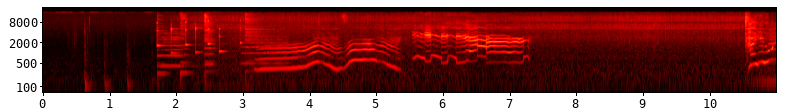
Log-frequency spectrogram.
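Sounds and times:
child making car engine noises: 3.2 - 7.4.

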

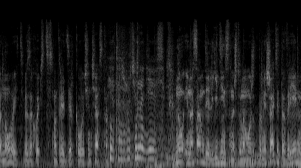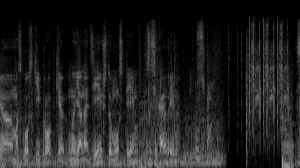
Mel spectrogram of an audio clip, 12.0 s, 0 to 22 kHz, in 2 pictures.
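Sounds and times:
rapid mechanical clicks: 10.6 - 11.9.

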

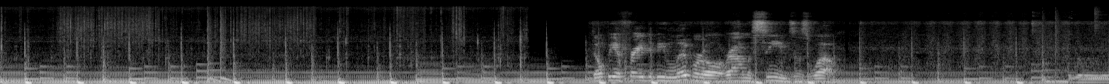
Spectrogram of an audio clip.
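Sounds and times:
cloth wiping vinyl seat: 9.0 - 10.7.

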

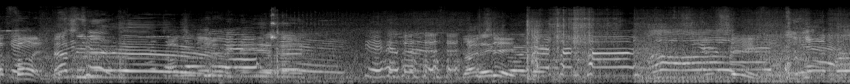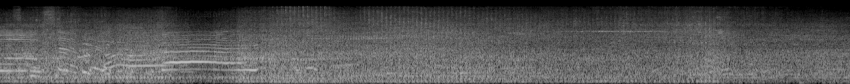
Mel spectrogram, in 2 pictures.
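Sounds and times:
voices calling out: 0.0 - 14.8
motor scooters running: 5.2 - 16.2.

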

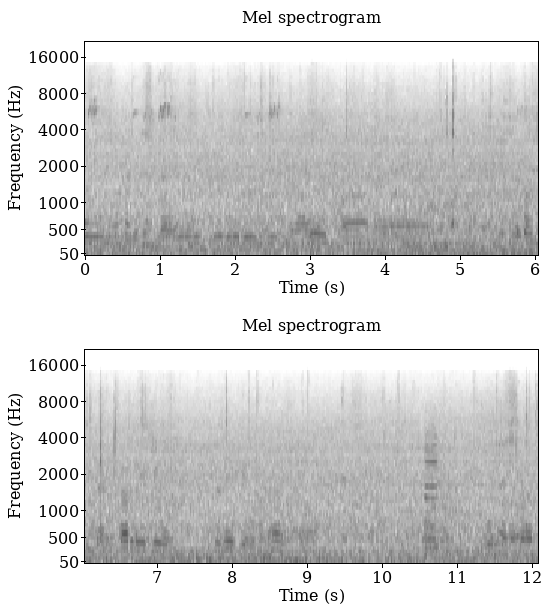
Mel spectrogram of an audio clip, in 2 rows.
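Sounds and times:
short horn toot: 10.6 - 10.9.

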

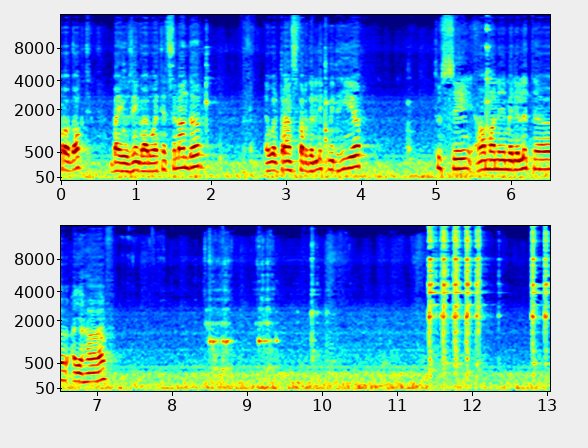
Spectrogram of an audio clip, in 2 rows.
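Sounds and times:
glass clinks: 11.4 - 13.0
glass ringing: 11.4 - 13.0.

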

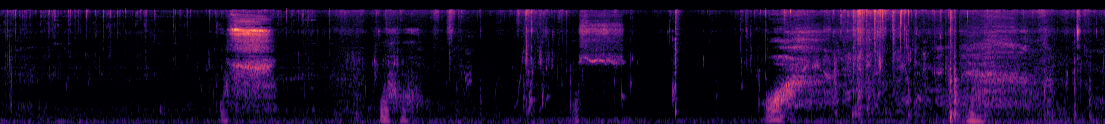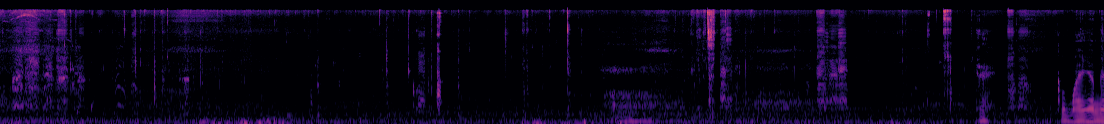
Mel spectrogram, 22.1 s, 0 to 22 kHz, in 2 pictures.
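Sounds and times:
fish splashing: 0.0 - 13.3.

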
